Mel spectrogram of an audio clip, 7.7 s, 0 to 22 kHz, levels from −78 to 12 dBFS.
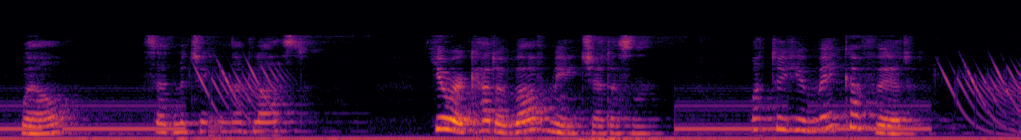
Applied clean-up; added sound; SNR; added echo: none; Keyboard (musical); 12 dB; reverberation time 1.3 s.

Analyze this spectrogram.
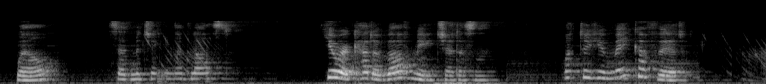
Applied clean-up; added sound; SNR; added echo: neural separator model SepFormer DNS4.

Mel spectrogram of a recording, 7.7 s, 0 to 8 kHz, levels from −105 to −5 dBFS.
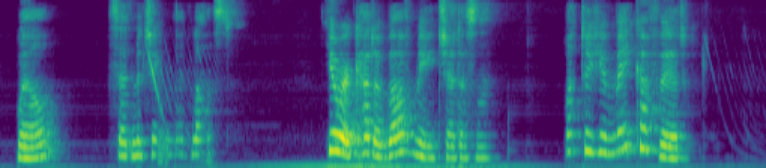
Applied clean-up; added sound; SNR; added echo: neural mask model DeepFilterNet 3.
